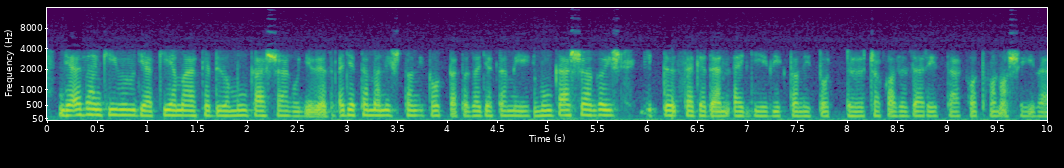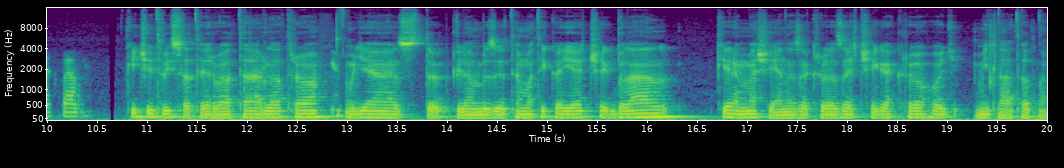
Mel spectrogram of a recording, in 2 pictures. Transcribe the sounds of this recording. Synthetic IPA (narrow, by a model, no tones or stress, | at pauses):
uɟɛɛzɛŋkiːvyluɟɛkiɛmɛlkɛd̪øːɒmuŋkaːʃaːɡuɟɛø̰ɛ̰zɛɟɛt̪ɛmɛniʃt̪ɒniːt̪o̞t̪ːaːt̪ɒzɛɟɛt̪ɛmimuŋkaːʃaːɡɒiʃit̪ːsɛɡɛd̪ɛnɛɟːeːvikt̪ɒniːt̪o̞t̪t͡ʃɒkɒzɛzɛreːt̪ːɛt̪hɒt̪ʋɒnɒ̰ʃeːvɛɡ̚bɛnkit͡ʃit̪ʋisːɒt̪eːrvɛɒt̪aːrlɒt̪rɒuɟɛɛzt̪ø̰bkylø̞mbø̞zøːt̪ɛmɒt̪ikɒjiɛcʃeːɡbølaːl | keːɾɛmːɛʃeːjɛnɛzɛkrøːlɒzɛcʃeːɡɛkrøːlɦo̞ɟmit̪laːt̪hɒt̪nɒ̰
